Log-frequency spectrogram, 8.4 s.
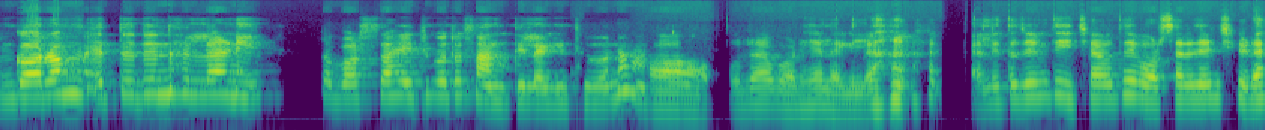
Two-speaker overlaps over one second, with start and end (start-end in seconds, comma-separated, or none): none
